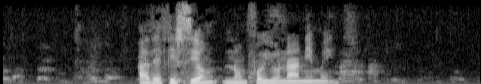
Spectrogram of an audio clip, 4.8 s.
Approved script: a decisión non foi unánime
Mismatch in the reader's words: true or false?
false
